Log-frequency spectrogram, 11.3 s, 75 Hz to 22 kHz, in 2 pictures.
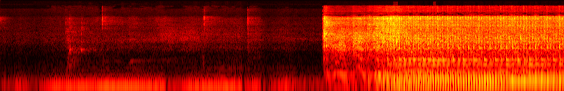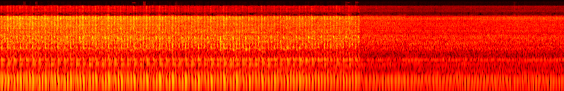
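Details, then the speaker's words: VW 1.9 TDI PD105 (BKC) in a Mk5 Golf after turbo replacement and EGR valve/cooler delete: starts first crank, steady even diesel idle with no knocks or hiss, no leaks; normal idle. "There's no leaks underneath, so that's all good."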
